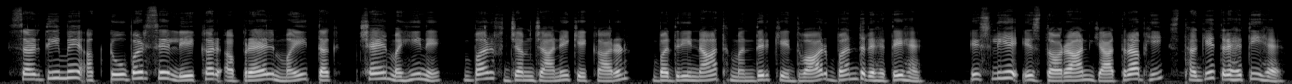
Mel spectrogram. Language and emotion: Hindi, neutral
